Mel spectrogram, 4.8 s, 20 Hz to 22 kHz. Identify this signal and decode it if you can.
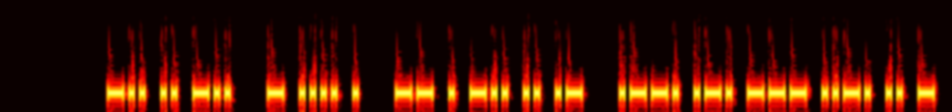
Morse code, heard as a keyed tone, about 41 wpm, 700 Hz. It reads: DID THE MEDIA PROFIT
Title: Sentences from Top 1000 Words - Review Part 4 - 45wpm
